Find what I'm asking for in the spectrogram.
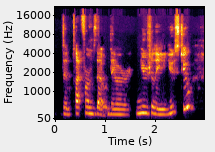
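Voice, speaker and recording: Somewhat breathy, a woman talks at a medium pitch with fairly even intonation. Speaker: web designer and developer. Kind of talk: podcast interview. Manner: hesitant, many fillers.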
